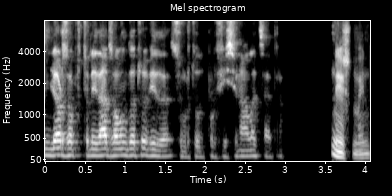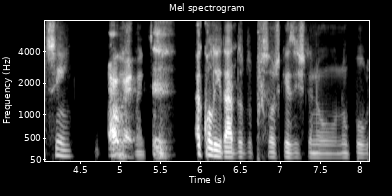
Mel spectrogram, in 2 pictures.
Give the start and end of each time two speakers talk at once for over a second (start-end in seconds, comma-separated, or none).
none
